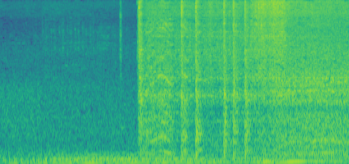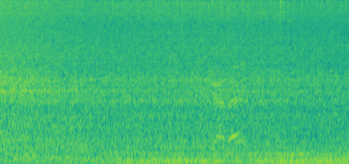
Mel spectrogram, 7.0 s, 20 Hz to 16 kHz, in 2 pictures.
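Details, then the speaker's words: 1989 Jeep Comanche Eliminator, 4.0L, AW4 automatic, on a new EverStart Max battery: brisk starter whirr about a second, then fires into steady idle; cranks much faster than before. "I cranked over way faster like I'm I'm pretty sure these 4.0s really should have 800 code cranking amps that was nice"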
